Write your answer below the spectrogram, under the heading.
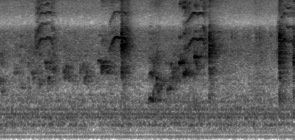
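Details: Soft parakeet twittering heard at a distance: thin upward- and downward-sliding whistles and small chirps, with faint clicks and a steady low hum behind them.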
